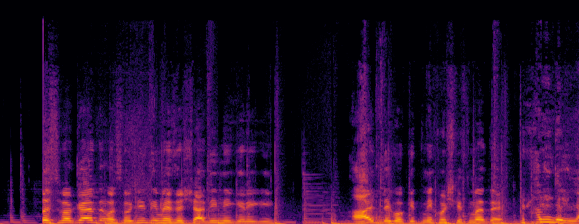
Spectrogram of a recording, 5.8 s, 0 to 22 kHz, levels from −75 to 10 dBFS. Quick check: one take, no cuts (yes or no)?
yes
